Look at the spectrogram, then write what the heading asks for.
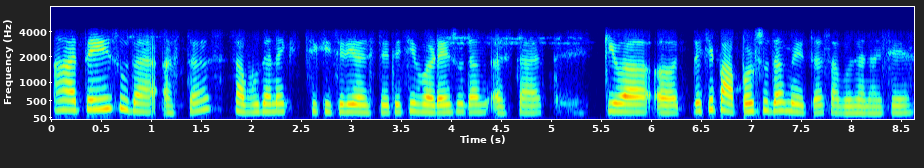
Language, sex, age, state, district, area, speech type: Marathi, female, 18-30, Maharashtra, Thane, urban, conversation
